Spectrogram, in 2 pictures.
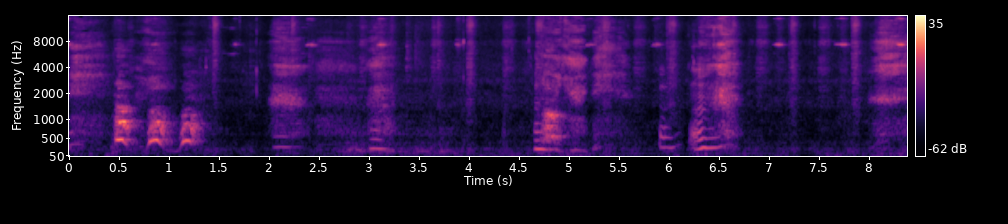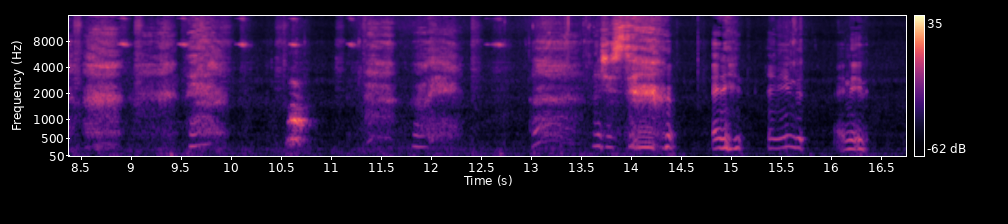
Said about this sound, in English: He's gonna bark. He's probably hearing the bed.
